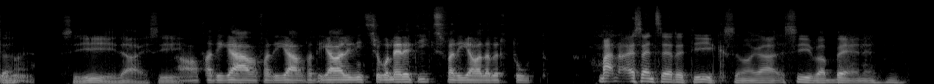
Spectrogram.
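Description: Speech runs the full clip with a grainy, rough texture that rises and falls with the level of the sound. That points to low bit depth without dither, likely a reduction to about 9 bits by plain rounding, leaving error roughly 35 dB below the signal. Unlike steady hiss or dithered noise, this grit follows the signal, roughening quiet passages and sputtering or dropping to silence in the softest moments.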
